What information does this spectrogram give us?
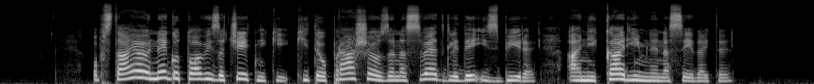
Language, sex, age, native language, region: Slovenian, female, 30-49, Slovenian, Central Slovenia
